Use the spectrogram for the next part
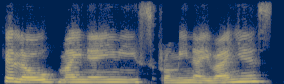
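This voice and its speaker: A woman's voice: a little high, moderate pace. A woman in her thirties from Argentina, a language student answering a question in a class presentation. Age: 30s.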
